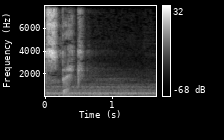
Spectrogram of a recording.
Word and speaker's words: Sebek: His name Sebek is the crocodile, originally pronounced Spek.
